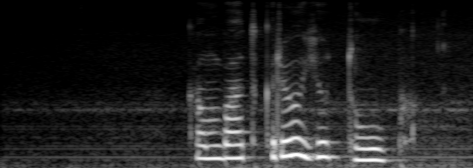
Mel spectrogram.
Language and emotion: Russian, sad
